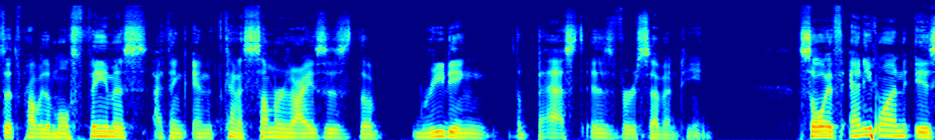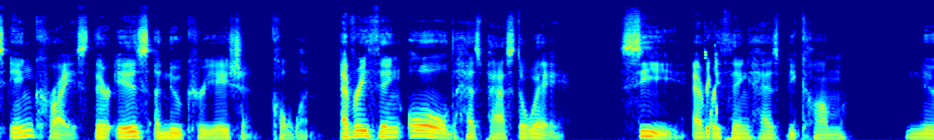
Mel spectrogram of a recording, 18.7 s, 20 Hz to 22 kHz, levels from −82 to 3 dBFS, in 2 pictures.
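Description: Frames out of order twice: at 8.69 to 8.78 s, just before "is in", adjacent blocks of about 26 ms were decoded swapped, then again at 16.38 to 16.50 s with about 52 ms blocks. Each stretch plays with its halves exchanged, giving a brief garbled flutter and no lost time.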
